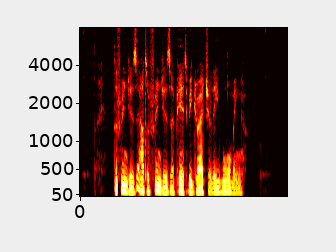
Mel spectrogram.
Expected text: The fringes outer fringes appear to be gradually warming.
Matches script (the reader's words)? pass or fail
pass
